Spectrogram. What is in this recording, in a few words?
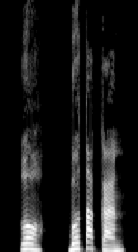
indonesian phrases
